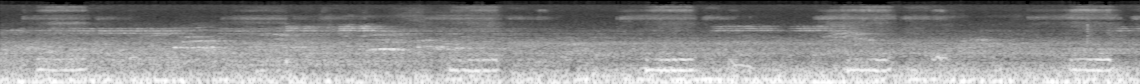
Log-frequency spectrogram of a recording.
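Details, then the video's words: Sleeping little French Bulldog snoring steadily, each rasping, snorting breath arriving roughly every two seconds, with airy high hiss on the inhales above a deep continuous rumble. "little frenchie snoring"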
